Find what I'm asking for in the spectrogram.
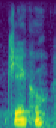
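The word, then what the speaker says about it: Džeko: For uden ham og så Lautaro Martinez, vi lige har vendt, så er det jo Sanchez og Djeko, øh, nu udtaler jeg det rigtigt, Djeko, som har scoret, det skal vi også lige holde fast i, to mål øh, efter, øh, efter, nytårs, øh, efter nytår.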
